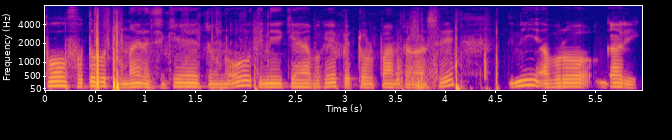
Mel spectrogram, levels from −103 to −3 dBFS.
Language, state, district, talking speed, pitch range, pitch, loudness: Kokborok, Tripura, West Tripura, 180 wpm, 120-135 Hz, 125 Hz, -26 LUFS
